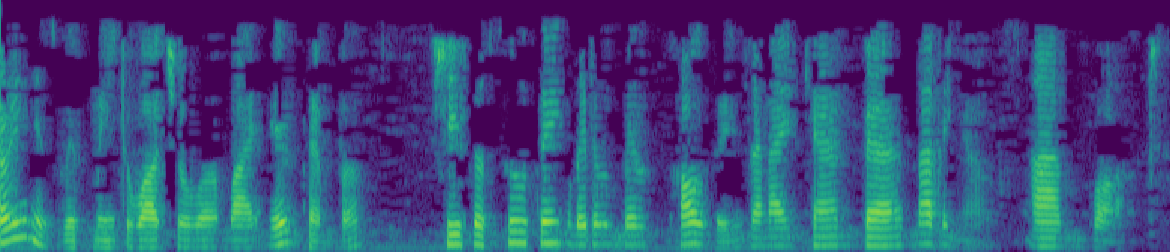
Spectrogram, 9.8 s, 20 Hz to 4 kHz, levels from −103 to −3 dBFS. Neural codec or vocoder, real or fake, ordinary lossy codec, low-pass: none; real; MP3, 16 kbps; 3.6 kHz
